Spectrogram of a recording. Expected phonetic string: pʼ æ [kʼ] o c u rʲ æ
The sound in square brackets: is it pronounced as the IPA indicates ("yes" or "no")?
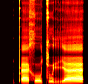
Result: no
